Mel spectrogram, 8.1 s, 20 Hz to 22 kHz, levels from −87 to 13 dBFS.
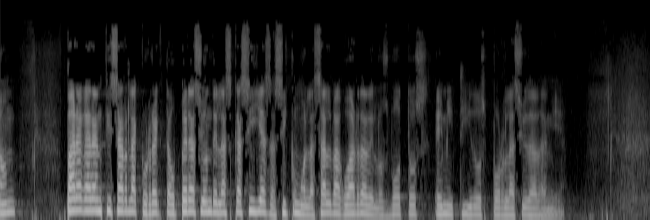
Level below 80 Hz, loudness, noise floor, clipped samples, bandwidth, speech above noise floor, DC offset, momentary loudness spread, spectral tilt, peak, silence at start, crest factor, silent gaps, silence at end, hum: -56 dBFS; -24 LUFS; -51 dBFS; under 0.1%; 14 kHz; 28 dB; under 0.1%; 10 LU; -7 dB/octave; -6 dBFS; 0 s; 18 dB; none; 0.25 s; none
